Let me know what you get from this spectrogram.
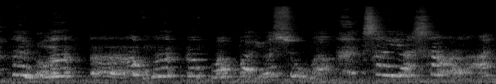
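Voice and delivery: high, slow apology with a nervous laugh; a sheepish sinner owning up; guilty apology. Acted. Achan apologizes to Joshua Bapak, high and nervous.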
